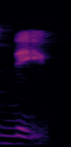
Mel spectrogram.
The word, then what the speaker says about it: naive: Moving to the second word, and the spelling for the second word is naive and the pronunciation is nave.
